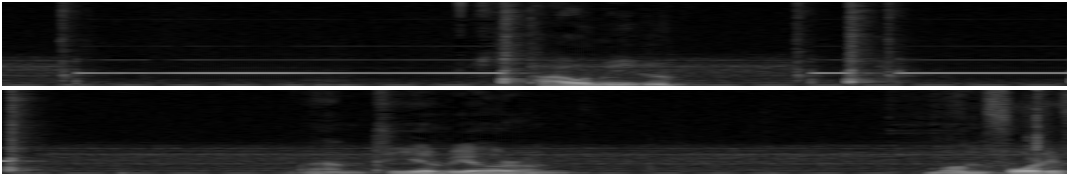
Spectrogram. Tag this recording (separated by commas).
Radio, Speech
